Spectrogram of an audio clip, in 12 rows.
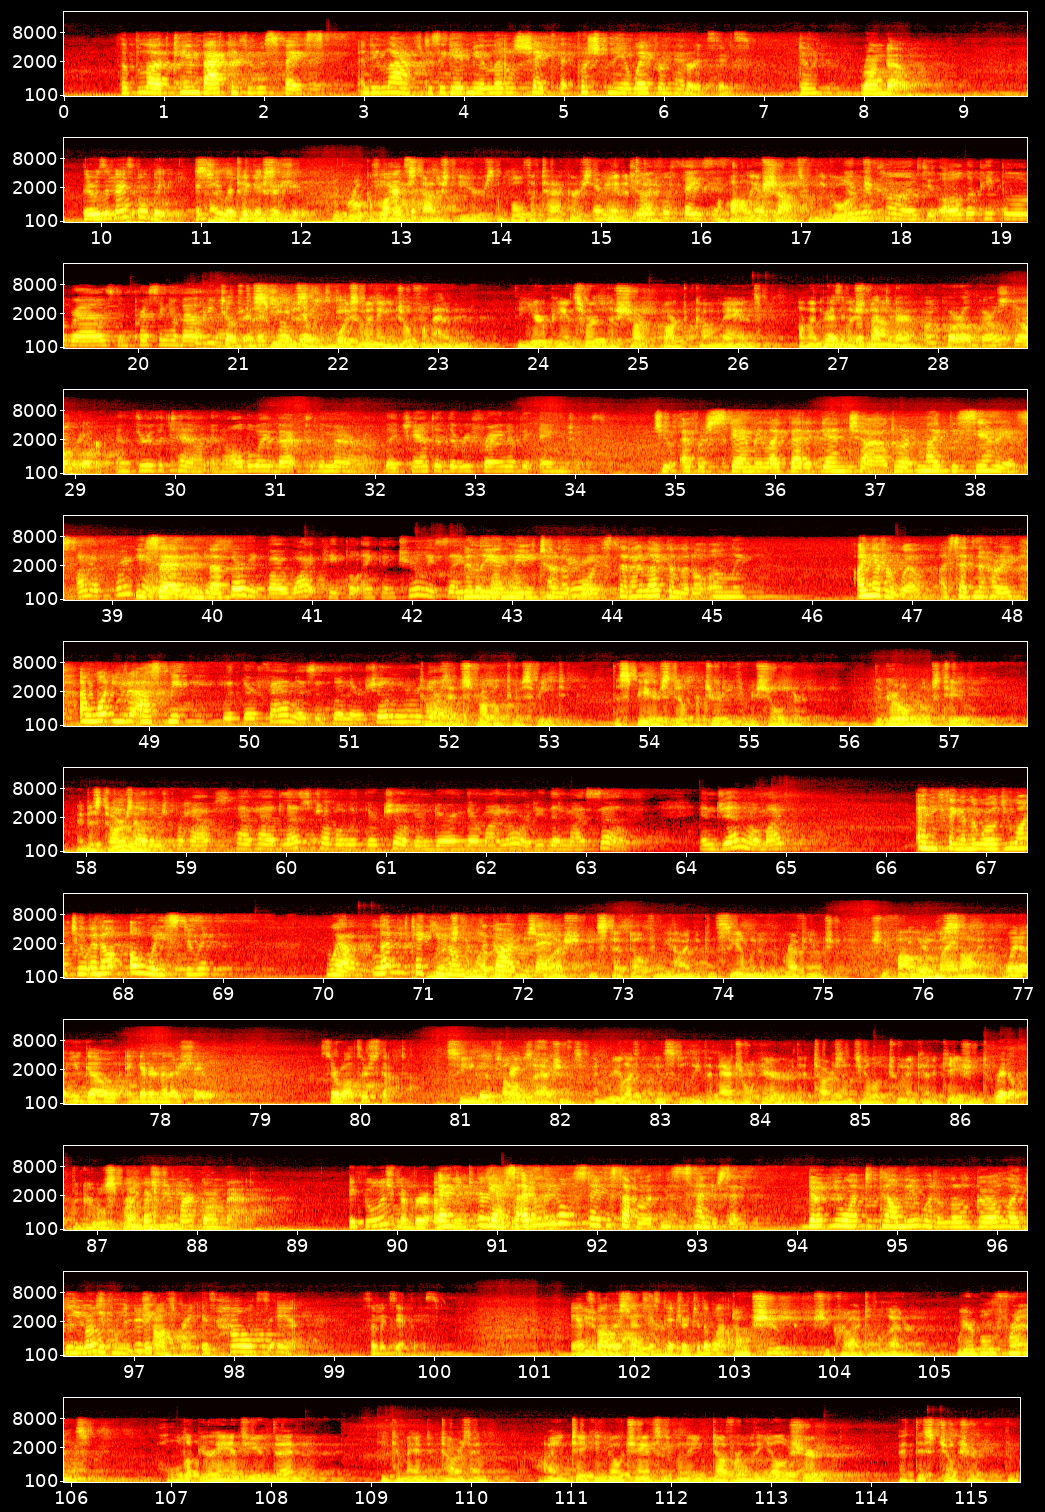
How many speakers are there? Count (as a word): four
